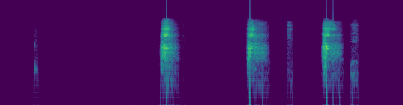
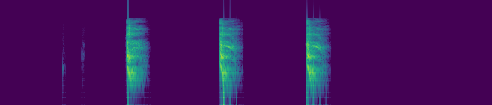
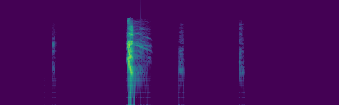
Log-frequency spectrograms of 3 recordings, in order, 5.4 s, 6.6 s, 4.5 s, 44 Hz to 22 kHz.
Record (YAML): exhalation_length: 5.4 s
exhalation_amplitude: 17476
exhalation_signal_mean_std_ratio: 0.2
three_cough_length: 6.6 s
three_cough_amplitude: 27743
three_cough_signal_mean_std_ratio: 0.19
cough_length: 4.5 s
cough_amplitude: 29603
cough_signal_mean_std_ratio: 0.1
survey_phase: beta (2021-08-13 to 2022-03-07)
age: 65+
gender: Female
wearing_mask: 'No'
symptom_none: true
smoker_status: Never smoked
respiratory_condition_asthma: false
respiratory_condition_other: false
recruitment_source: REACT
submission_delay: 1 day
covid_test_result: Negative
covid_test_method: RT-qPCR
